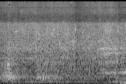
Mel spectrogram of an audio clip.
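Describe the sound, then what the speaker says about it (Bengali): Onions frying in a pan to go with hilsa fish, a steady, loud, close hiss of sizzling oil with no pauses and no talk. "এখানে পেঁয়াজ ভেজে নিব ইলিশ মাছের জন্য।"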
